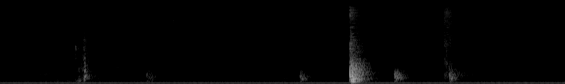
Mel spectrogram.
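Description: A plastic blender jar clunks and knocks as it is lifted.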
